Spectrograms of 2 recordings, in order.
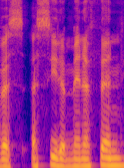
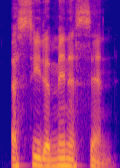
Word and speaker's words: acetaminophen: Now, sadly, Newsom mispronounced it. Instead of acetaminophen, he pronounced it acetaminophen.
